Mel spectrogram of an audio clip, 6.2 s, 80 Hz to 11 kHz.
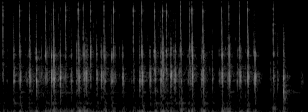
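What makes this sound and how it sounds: Fingertips type steadily on a backlit mechanical keyboard with plastic keycaps, producing a continuous stream of short, crisp clacks. Each clack is centered around 1 kHz with bright high edges and almost no ring. The keystrokes slow and thin out toward the end.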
